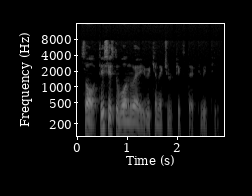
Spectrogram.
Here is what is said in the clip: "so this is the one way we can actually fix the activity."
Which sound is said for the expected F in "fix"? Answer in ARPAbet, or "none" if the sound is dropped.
P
